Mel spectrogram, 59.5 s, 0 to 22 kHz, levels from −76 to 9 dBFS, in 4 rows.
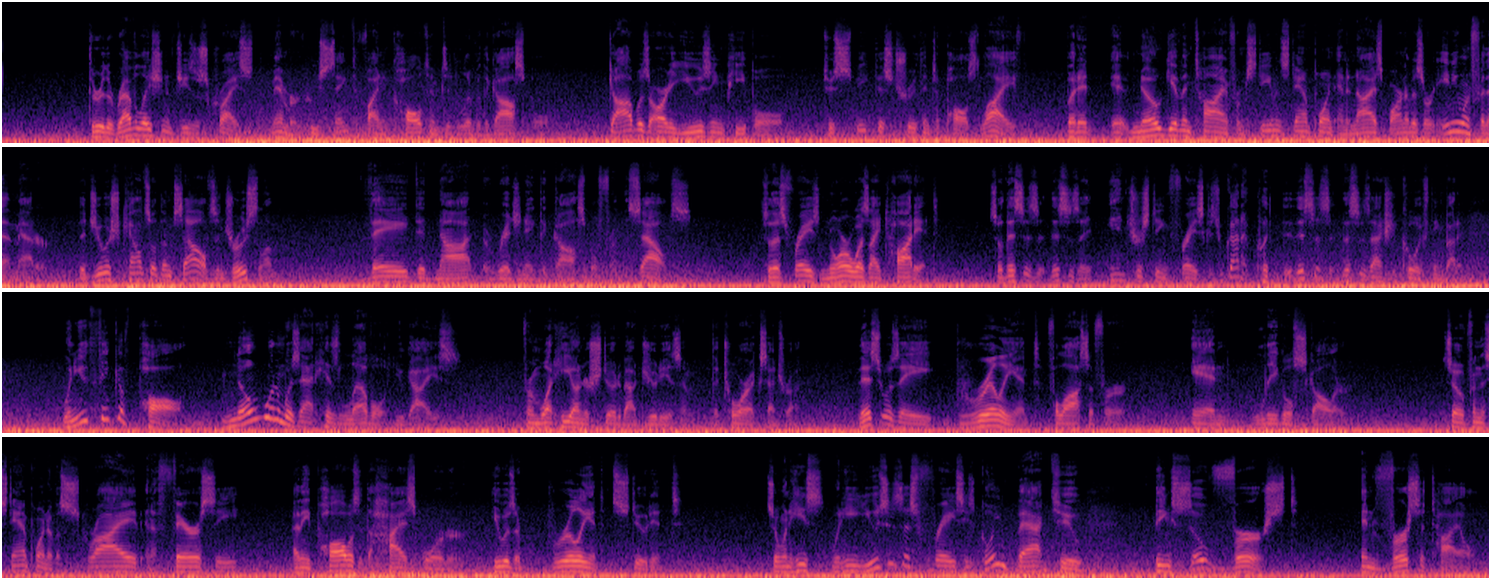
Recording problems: low rumble; noticeable; throughout; 15 dB below the speech

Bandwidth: 15 kHz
